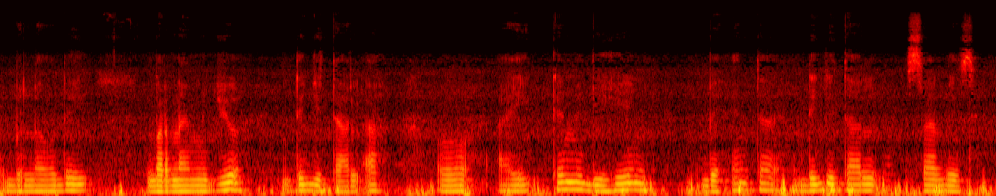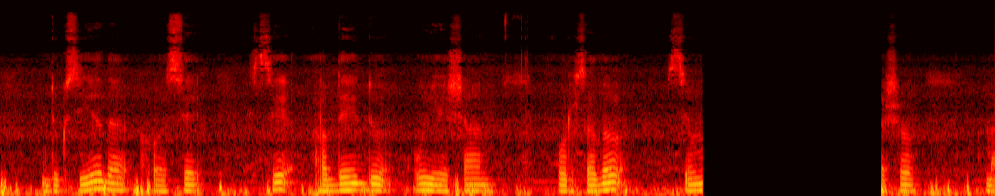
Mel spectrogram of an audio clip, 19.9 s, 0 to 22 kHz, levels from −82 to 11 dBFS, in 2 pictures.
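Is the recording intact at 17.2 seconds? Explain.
No, there is an audio dropout to silence from 17.00 to 18.78 s, and 17.2 seconds falls inside it. The speech cuts off mid-flow and returns just as abruptly about 1.78 s later, with a dead gap between and no room tone. The likely cause is that the input signal was lost through a disconnected device, a failed link or a stray mute while recording carried on writing silence, so whatever was said in that span is gone.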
